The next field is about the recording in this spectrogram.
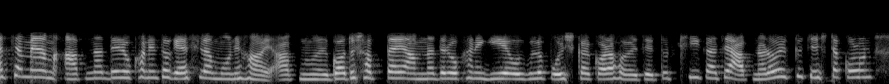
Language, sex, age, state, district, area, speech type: Bengali, female, 30-45, West Bengal, Darjeeling, urban, conversation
